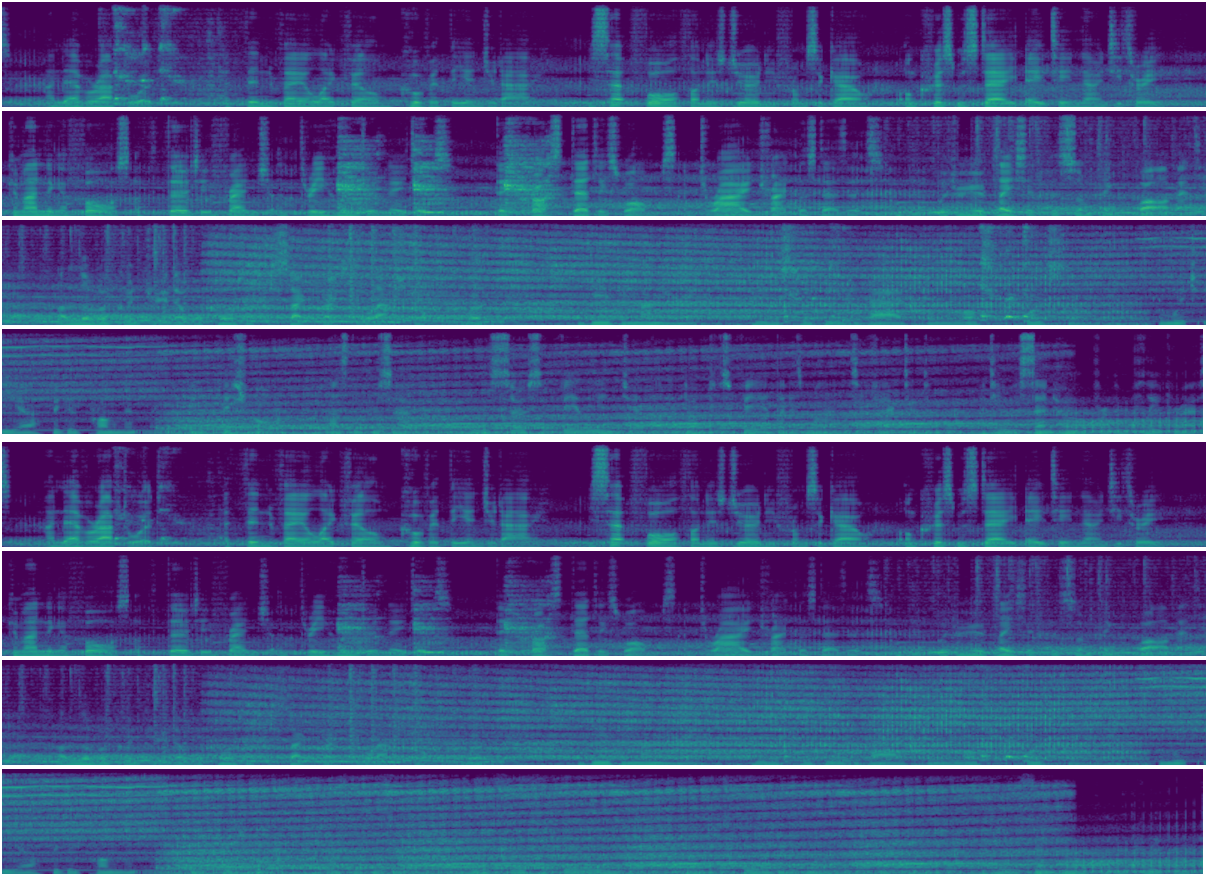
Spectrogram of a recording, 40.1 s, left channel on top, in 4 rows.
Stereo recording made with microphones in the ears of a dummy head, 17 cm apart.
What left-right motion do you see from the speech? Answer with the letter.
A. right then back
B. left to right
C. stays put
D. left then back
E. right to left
E.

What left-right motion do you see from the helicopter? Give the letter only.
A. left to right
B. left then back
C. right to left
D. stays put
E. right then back
A.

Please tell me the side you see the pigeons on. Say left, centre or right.
centre.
